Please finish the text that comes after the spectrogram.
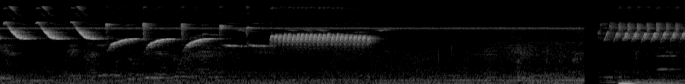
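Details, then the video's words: Canary singing a long rolling song used as a training recording: a run of rapid downward-sweeping whistles, then a dense buzzy roll held for about a second, followed by quiet before a brief high trill resumes. "SUARA KENARI NGEROLL DURASI PANJANG"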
